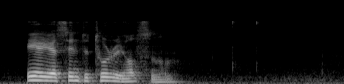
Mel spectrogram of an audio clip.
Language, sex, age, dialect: Faroese, female, 36-60, Norðuroyggjar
